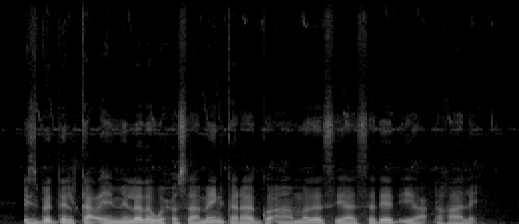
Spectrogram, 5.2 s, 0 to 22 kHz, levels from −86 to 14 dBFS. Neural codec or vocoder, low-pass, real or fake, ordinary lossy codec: none; none; real; none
